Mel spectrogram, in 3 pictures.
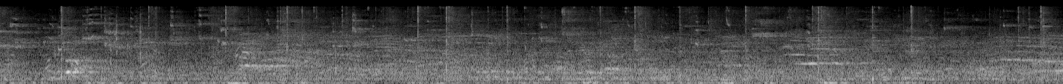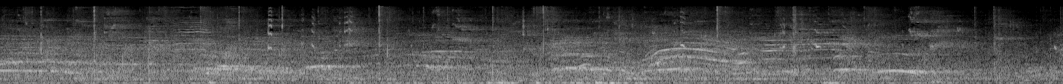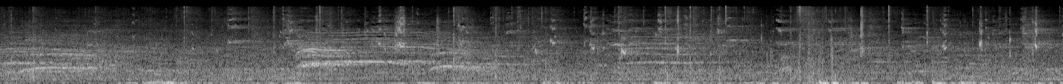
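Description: Badminton doubles being played in a large sports hall: sharp racket strikes on the shuttlecock and footfalls on the court floor, over a steady background of many indistinct voices echoing in the hall.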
